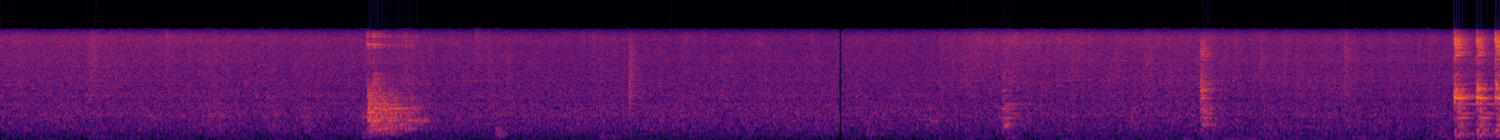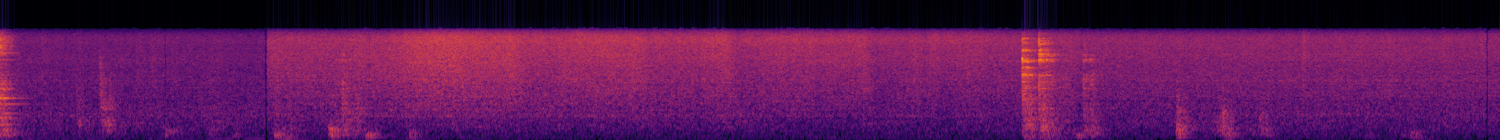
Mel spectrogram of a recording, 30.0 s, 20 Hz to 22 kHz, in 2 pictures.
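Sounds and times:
mushrooms sizzling in a pan: 0.0 - 30.0.

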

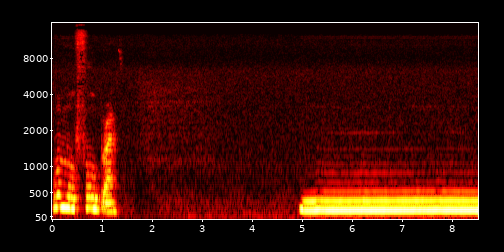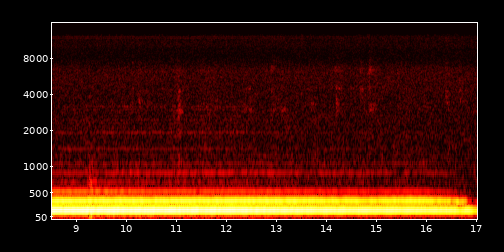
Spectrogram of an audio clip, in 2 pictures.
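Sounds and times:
woman humming low note: 5.0 - 17.0.

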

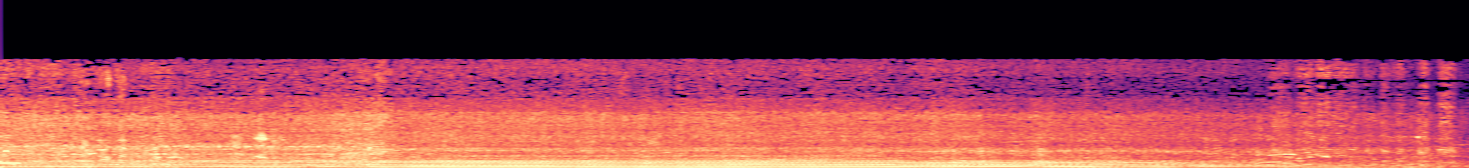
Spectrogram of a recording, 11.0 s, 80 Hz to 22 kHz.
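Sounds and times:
tractor diesel engine revving: 0.0 - 11.0.

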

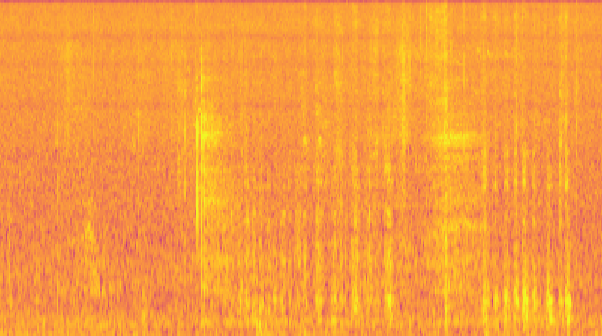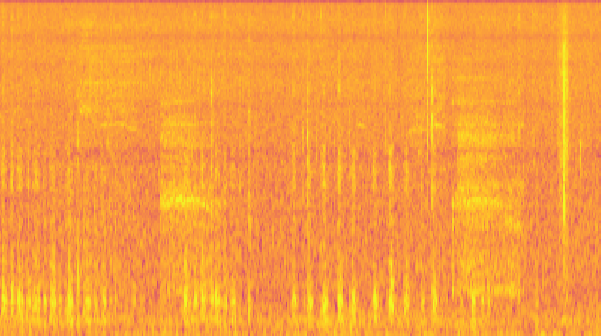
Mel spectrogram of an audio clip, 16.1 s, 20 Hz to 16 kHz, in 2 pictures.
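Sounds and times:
drawing tip scratching on paper: 6.5 - 9.6.

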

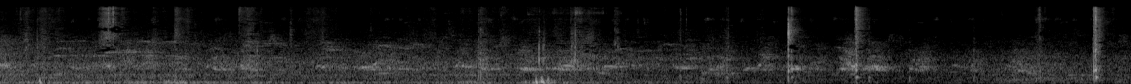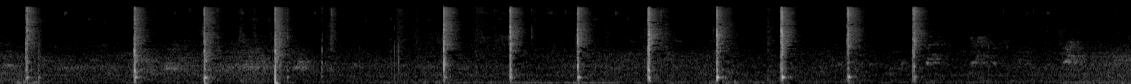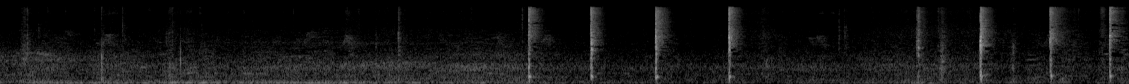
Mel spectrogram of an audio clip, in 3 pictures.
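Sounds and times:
machete chopping carcass: 12.6 - 14.2, 15.7 - 20.6, 27.9 - 30.1, 31.8 - 33.9.

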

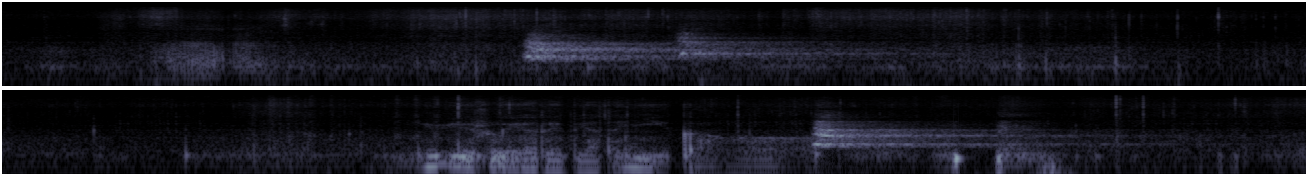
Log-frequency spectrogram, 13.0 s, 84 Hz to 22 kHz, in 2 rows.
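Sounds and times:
short rustle: 0.5 - 5.6
dog barking: 2.6 - 4.3, 10.6 - 11.5.

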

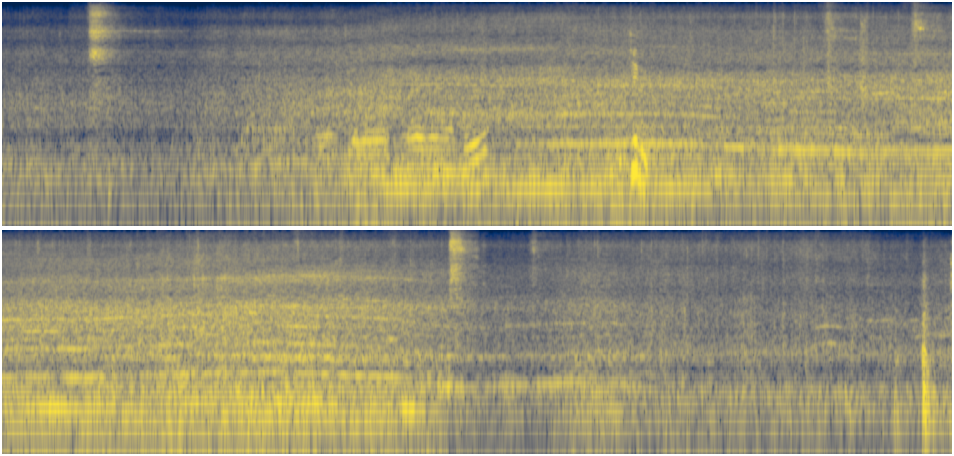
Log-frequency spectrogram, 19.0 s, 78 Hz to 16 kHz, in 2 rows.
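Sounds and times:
diesel truck engine running: 0.0 - 19.0
short loud hiss: 0.8 - 1.4.

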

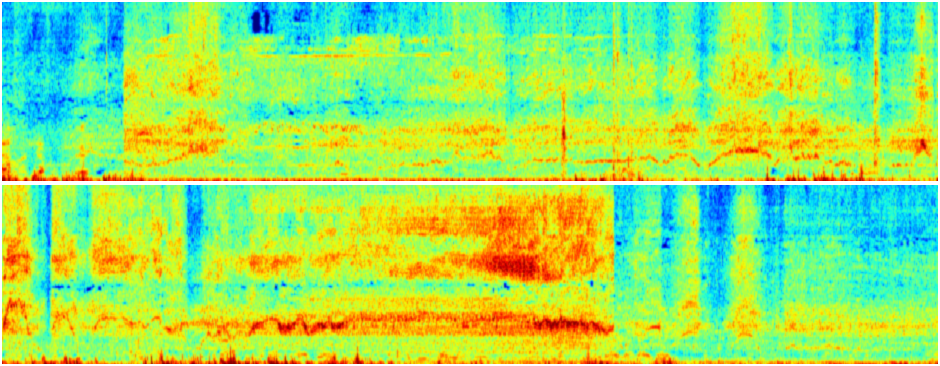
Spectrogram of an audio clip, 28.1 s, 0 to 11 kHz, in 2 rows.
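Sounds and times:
wind rumble on microphone: 0.0 - 3.6, 5.9 - 21.3
toy car electric motor whining: 0.0 - 28.0.

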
